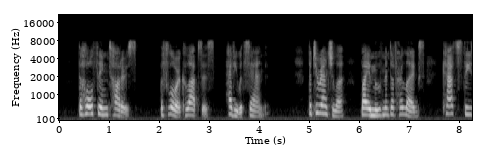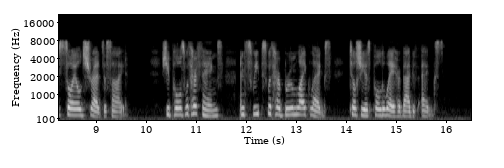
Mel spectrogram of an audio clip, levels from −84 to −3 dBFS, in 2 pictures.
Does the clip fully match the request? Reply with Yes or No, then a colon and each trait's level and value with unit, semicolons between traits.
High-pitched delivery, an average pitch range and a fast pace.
No: high, 235 Hz; average, 4.2 semitones; average, 160 wpm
